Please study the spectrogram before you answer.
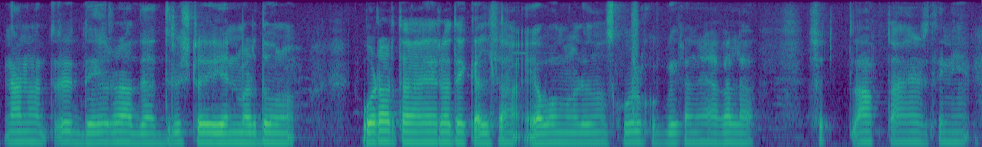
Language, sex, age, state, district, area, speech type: Kannada, male, 18-30, Karnataka, Kolar, rural, spontaneous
